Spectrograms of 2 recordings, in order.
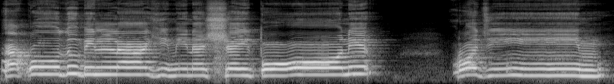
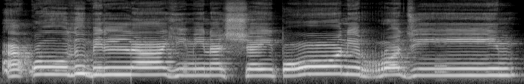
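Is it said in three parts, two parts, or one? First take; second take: two parts; one. First: It is said in two parts with a pause. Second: It is said as one whole without pauses.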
